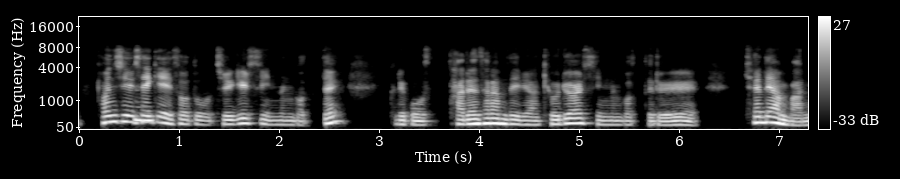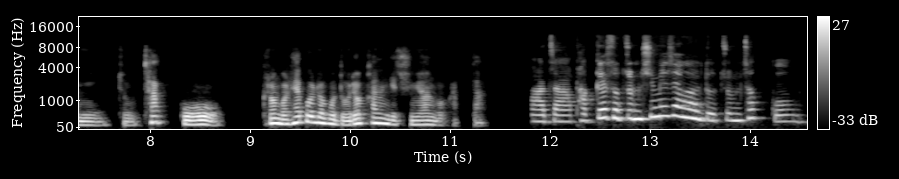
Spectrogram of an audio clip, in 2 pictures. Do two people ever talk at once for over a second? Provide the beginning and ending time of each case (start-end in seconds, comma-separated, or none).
none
